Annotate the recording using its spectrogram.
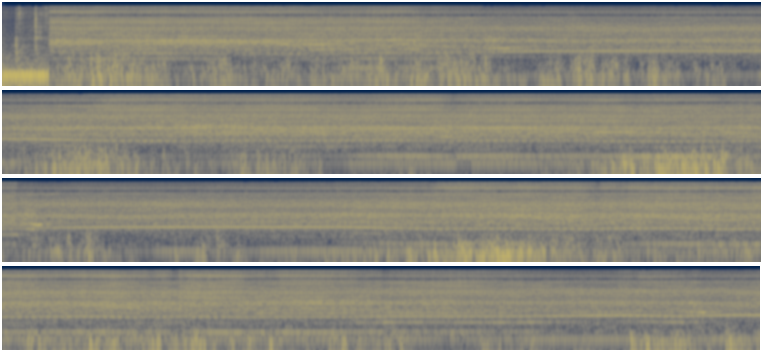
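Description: Electric angle grinder running without a break, one steady motor tone whose pitch slowly sags and recovers a few times.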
